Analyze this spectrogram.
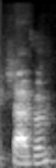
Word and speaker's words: chasm: Every time you say it, you say chasm. Am I saying it wrong? Yeah, it's chasm.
